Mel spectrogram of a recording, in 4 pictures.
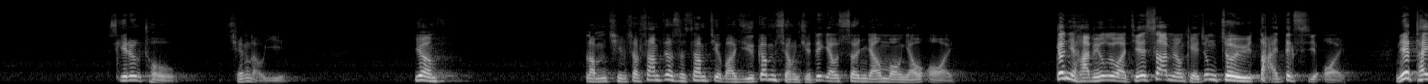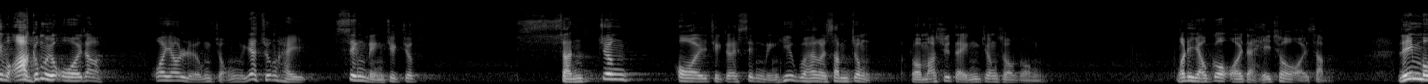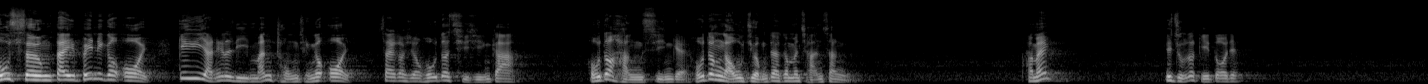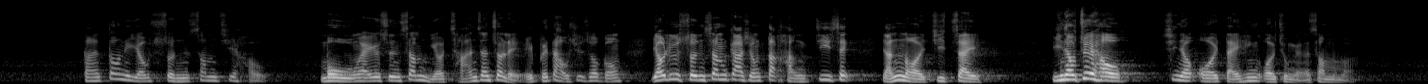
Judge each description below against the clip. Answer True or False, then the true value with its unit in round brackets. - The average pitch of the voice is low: False (165 Hz)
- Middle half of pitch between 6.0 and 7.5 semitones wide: True (6.7 semitones)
